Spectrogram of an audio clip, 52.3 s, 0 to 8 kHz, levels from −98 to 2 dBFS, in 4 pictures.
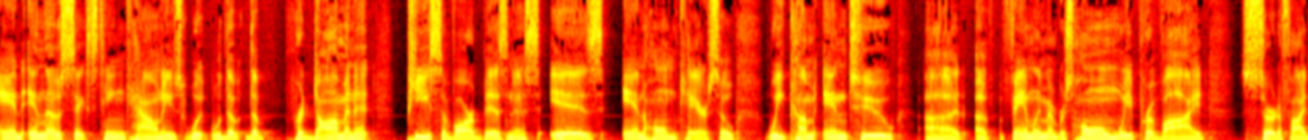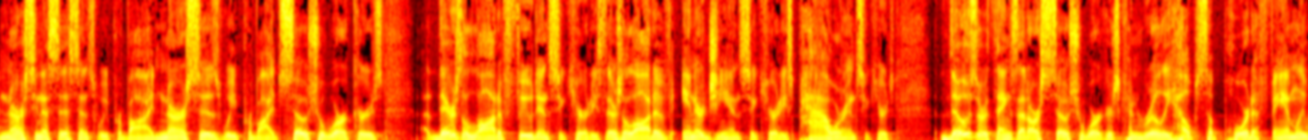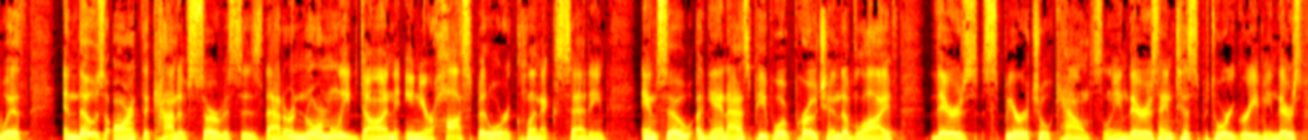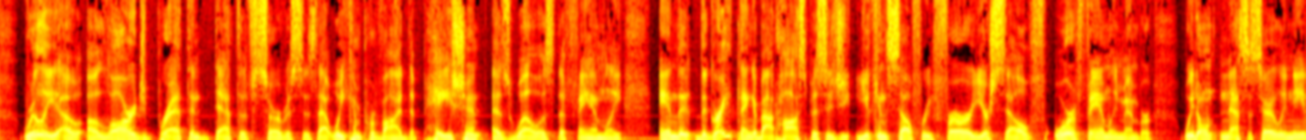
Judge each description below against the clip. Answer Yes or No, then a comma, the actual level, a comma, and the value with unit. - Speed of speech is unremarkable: Yes, average, 165 wpm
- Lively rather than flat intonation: No, average, 3.5 semitones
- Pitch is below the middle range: Yes, low, 105 Hz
